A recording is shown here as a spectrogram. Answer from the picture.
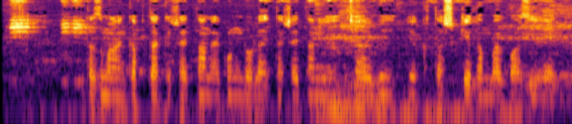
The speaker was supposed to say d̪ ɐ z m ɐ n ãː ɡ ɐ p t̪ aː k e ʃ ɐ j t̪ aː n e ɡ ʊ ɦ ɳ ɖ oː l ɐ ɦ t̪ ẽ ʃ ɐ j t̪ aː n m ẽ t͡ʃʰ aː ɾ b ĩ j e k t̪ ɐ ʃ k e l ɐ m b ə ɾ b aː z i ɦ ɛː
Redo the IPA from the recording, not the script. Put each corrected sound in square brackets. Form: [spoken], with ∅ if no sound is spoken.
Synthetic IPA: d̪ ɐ z m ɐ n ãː ɡ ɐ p t̪ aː k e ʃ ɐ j t̪ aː n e ɡ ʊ [∅] ɳ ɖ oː l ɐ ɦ t̪ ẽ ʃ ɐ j t̪ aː n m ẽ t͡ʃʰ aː ɾ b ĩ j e k t̪ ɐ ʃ k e l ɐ m b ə ɾ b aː z i ɦ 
